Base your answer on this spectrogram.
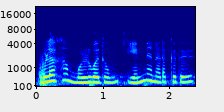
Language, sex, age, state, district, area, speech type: Tamil, female, 18-30, Tamil Nadu, Mayiladuthurai, urban, read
